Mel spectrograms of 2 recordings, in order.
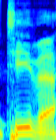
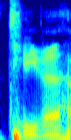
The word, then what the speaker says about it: Teva: I say Teva. How do you say Teva? I know some people say Teva. Yeah, it's not Teva, it's Teva.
